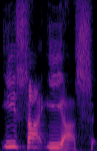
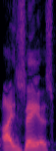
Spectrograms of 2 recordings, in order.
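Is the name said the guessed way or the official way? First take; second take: official; guessed. First: The name is said the officially given way. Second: The name is said the speaker's guessed way. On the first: The speaker calls it right. "The Hurricane Center says it is pronounced Isaias" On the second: The speaker calls it wrong. "I thought it would be Isaias, but I could not be any more wrong"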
